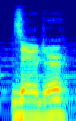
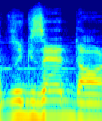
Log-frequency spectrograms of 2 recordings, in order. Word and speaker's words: Xandar: silver Helm was dropped Xander Xander no xandar I believe is that how I pronounce his name yes xandar anyways austan is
